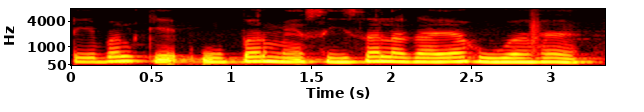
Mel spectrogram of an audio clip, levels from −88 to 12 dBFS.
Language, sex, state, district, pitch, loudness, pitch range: Hindi, female, Jharkhand, Garhwa, 215 Hz, -12 LUFS, 205-230 Hz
